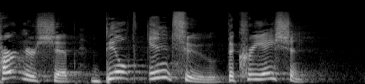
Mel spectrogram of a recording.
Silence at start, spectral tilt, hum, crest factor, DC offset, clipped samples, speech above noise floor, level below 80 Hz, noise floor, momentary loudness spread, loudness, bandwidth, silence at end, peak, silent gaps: 0 s; -4 dB/octave; none; 18 dB; under 0.1%; under 0.1%; 35 dB; -64 dBFS; -55 dBFS; 7 LU; -21 LUFS; 13 kHz; 0.55 s; -2 dBFS; none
